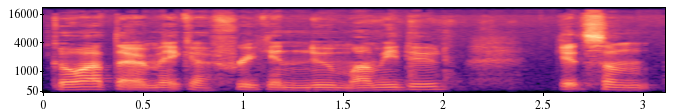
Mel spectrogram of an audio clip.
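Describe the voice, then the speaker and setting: A man's voice: mid-range voice, level tone, fairly quick, creaky, a bit bright. A man co-hosting a podcast, chatting casually and enthusiastically in slangy, informal wording. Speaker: podcast co-host.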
